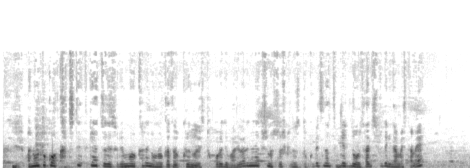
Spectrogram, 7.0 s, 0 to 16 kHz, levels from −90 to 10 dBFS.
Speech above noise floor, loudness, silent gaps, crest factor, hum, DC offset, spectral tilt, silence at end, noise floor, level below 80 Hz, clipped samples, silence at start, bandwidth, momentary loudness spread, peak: 26 dB; -22 LUFS; none; 22 dB; none; under 0.1%; -8.5 dB/octave; 0.25 s; -48 dBFS; -48 dBFS; under 0.1%; 0.05 s; 11.5 kHz; 11 LU; 0 dBFS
